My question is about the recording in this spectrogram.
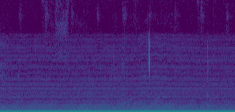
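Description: Steady low electrical hum with a buzzy stack of overtones, unchanging throughout: mains-type hum in the recording.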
